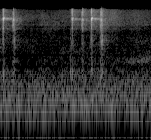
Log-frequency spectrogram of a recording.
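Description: A computer mouse double-clicks: one quick pair of faint, crisp clicks comes at the start, then a cluster of several close clicks follows a moment later against a quiet background.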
